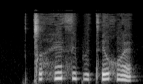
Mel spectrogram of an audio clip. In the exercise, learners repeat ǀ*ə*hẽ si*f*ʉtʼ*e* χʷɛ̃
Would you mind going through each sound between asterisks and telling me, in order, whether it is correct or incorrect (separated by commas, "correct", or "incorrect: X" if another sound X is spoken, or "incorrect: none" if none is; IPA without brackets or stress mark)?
correct, incorrect: p, correct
